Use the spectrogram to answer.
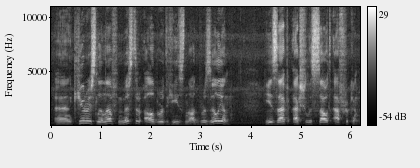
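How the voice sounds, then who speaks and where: A man's voice: a little high, animated, moderate pace, a little hiss or hum. A man narrating a travel vlog in a chatty way, with slightly non-native phrasing. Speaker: travel vlogger. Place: outdoors in the rainforest.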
